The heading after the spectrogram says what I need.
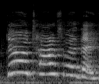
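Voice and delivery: very high mimicked woman's voice; imitated repeated protest. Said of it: "she just kept saying that over and over".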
